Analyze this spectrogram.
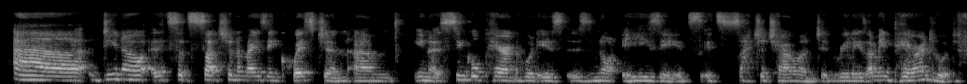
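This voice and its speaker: Hardly pausing, a woman speaks at a moderate pace in a medium pitch with ordinary pitch variation. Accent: Australian. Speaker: shamanic psychotherapist and healer. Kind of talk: interview. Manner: animated.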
